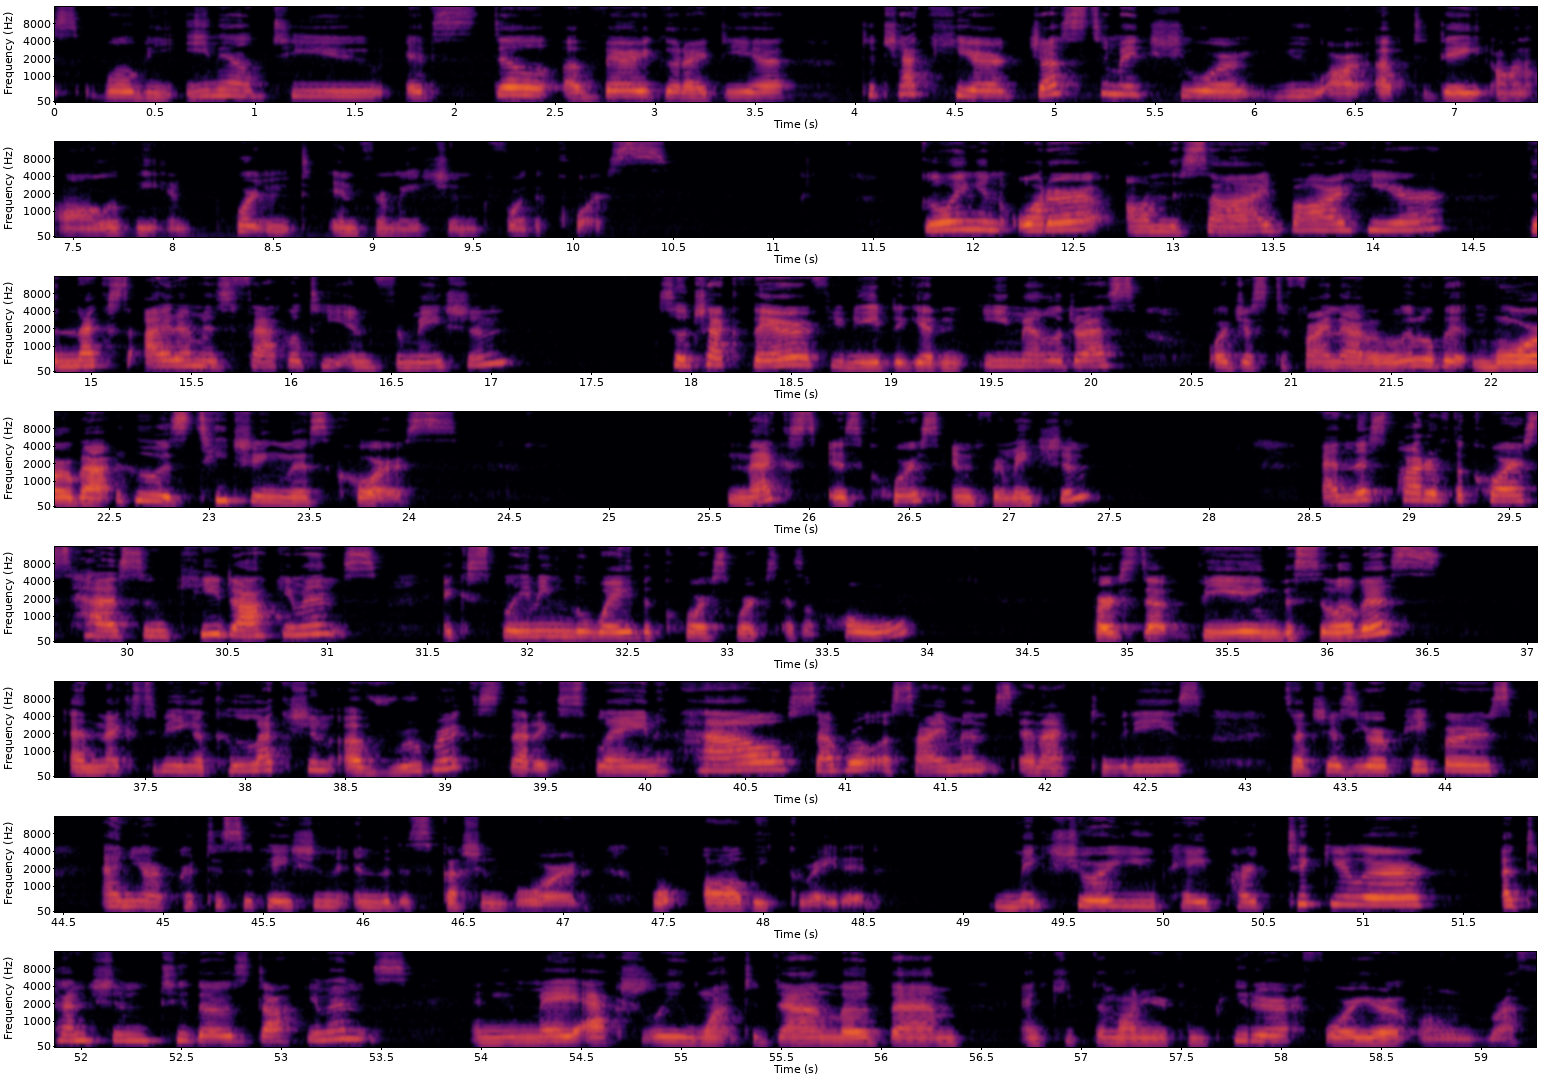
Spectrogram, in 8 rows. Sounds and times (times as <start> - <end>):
Speech: 0.0 - 10.5, 11.8 - 17.1, 17.9 - 24.2, 25.6 - 27.4, 28.6 - 33.9, 34.8 - 36.6, 37.2 - 48.6, 49.2 - 59.2.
